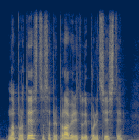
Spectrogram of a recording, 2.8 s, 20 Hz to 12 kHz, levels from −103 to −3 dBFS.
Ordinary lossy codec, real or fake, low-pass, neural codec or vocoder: none; real; 10.8 kHz; none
